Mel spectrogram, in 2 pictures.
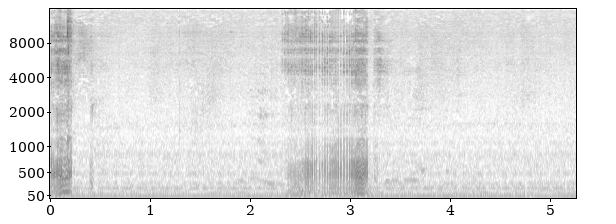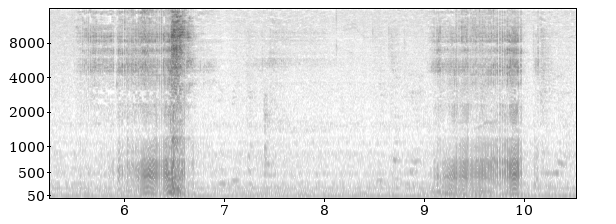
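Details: Passenger sleeping on a bus: three loud, rattling inspiratory snores about four seconds apart, roughly 15–18 a minute, over steady vehicle engine hum; snoring.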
